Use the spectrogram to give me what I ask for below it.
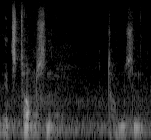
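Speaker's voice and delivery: hushed whisper, very quiet, barely audible. Peering through binoculars at a player's back to read his name: whispering. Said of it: "I don't know why I'm whispering".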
